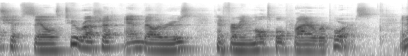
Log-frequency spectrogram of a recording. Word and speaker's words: Belarus: and distribution of our products into russia and belarus uh intel am i pronouncing that correct belarus yeah absolutely i'm just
